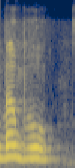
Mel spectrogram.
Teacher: Já na pronúncia de A em pá, U em bambu e O em pô, a língua se posiciona na parte de trás da boca, sendo classificada como posterior.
